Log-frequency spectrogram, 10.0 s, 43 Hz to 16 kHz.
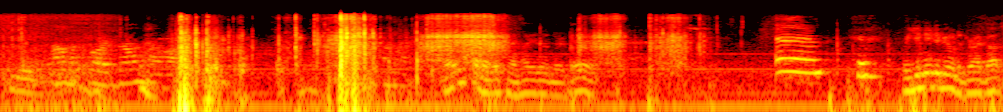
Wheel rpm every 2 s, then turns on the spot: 0, 0, 0, 0, 0.
none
